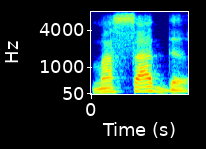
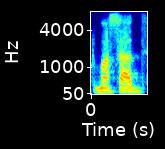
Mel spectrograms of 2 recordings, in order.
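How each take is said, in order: First: The final consonant ends with a bouncing release. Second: The final consonant stops flat with no bounce. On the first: The speaker calls it right. "একটু বাউন্সি টাইপের উচ্চারণ করব" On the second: The speaker calls it wrong. "Not মাসাদ"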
